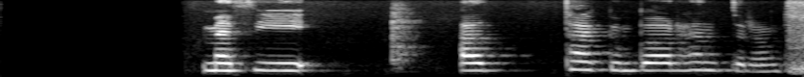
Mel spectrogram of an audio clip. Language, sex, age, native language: Icelandic, female, 13, Icelandic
